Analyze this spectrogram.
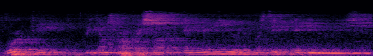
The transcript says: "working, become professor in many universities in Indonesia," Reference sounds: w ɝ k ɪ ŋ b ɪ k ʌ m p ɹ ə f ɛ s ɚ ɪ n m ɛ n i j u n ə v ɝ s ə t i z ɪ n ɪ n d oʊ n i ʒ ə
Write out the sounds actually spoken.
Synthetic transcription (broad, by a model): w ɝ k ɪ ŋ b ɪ k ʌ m p ɹ ə f ɛ s ɚ ɪ n m ɛ n i j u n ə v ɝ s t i ɪ n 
